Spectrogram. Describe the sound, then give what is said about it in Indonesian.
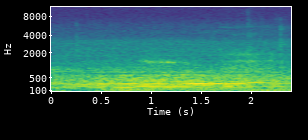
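A motorcycle engine revs loudly outside, its throaty mid-pitched roar rising and holding steady for a couple of seconds with a rough, sputtering texture and no voices. “Wow, suara motor mengganggu banget anjir, anjing banget bangsat.”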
